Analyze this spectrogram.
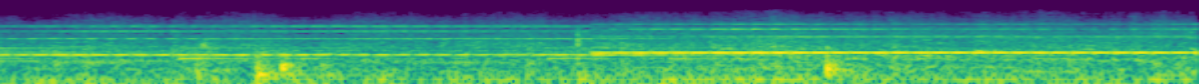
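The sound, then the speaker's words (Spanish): Venice high-water (acqua alta) flood warning sirens, which sounded several times in the past week, sound a steady electronic tone, then step to a new, higher pitch partway through and grow louder, holding over a low background rumble with no talking. “Estas sirenas que estás escuchando han sonado en varias ocasiones en la última semana en Venecia.”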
